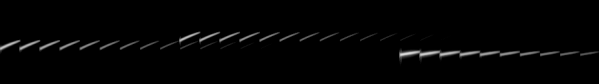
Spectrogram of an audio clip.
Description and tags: Không Gian 1
• File→New
• Create→Add New→Mono track (left)
• Generate→Chirp...
- Waveform: Sine
- Start
Frequency: 2000
Amplitude: 0.5
- End
Frequency: 3000
Amplitude: 0.5
- Interpolation: Linear
- Duration 00h 00m 00.200s
• Effect→Fade In (from 0.000s to 0.010s)
• Effect→Fade Out (from 0.100s to 0.200s)
• At 0.200s
- Generate→Silence…
Duration: 00h 00m 03.000s
• Effect→Echo
Delay time: 0.2
Decay factor: 0.6
• Create→Add New→Mono track (right)
• Generate→Chirp... (at 1.800s)
- Waveform: Sine
- Start
Frequency: 3000
Amplitude: 0.5
- End
Frequency: 4500
Amplitude: 0.5
- Interpolation: Linear
- Duration 00h 00m 00.200s
• Effect→Fade In (from 1.800s to 1.810s)
• Effect→Fade Out (from 1.900s to 2.000s)
• At 0.200s
- Generate→Silence…
Duration: 00h 00m 05.000s
• Effect→Echo
Delay time: 0.2
Decay factor: 0.6
• Create→Add New→Mono track
• Generate→Chirp... (at 4.000s)
- Waveform: Sine
- Start
Frequency: 1500
Amplitude: 0.5
- End
Frequency: 1750
Amplitude: 0.5
- Interpolation: Linear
